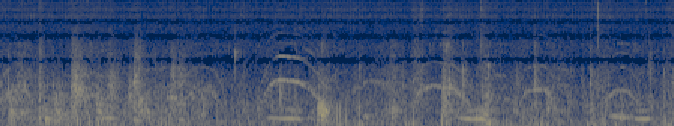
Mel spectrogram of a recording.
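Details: Young female cat, under nine months old, drinking milk indoors near a bathroom, gives several short rising-falling meows spaced a second or two apart, over a woman's soft speech and faint household noise.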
